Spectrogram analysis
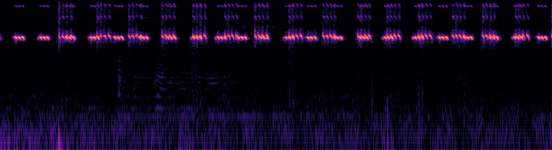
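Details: Cricket calling in rapid high chirps, some short and clean, others broader and buzzier, grouped in uneven bursts that overlap like two insects trading calls over near silence.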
